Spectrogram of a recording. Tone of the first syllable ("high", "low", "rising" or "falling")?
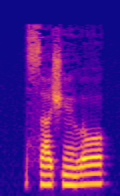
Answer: low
